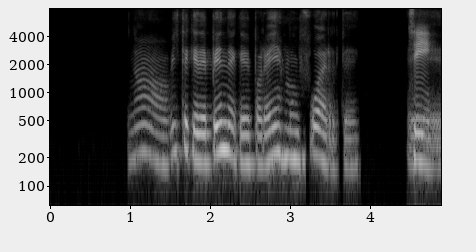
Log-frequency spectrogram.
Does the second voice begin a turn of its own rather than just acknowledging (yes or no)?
no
